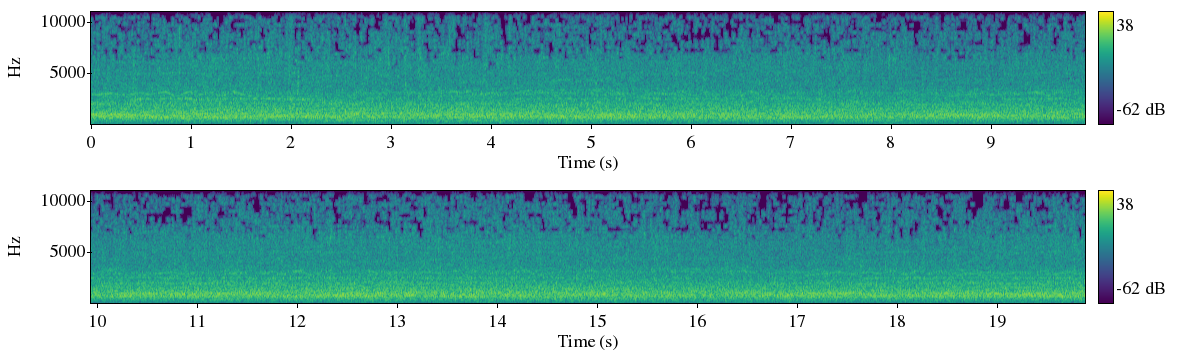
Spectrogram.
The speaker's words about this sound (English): Hear the crowd. Holy crap. Look at this crowd. It's massive. They're going nuts. They can't wait to hear him.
